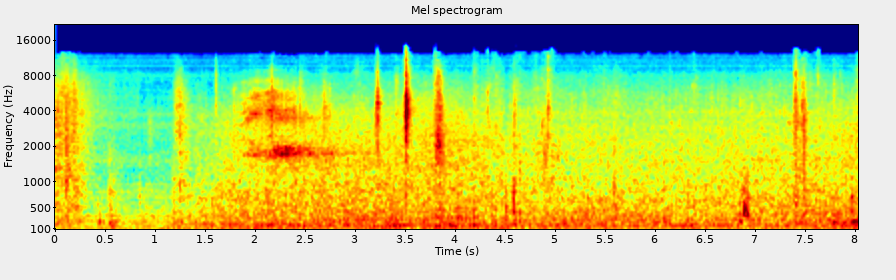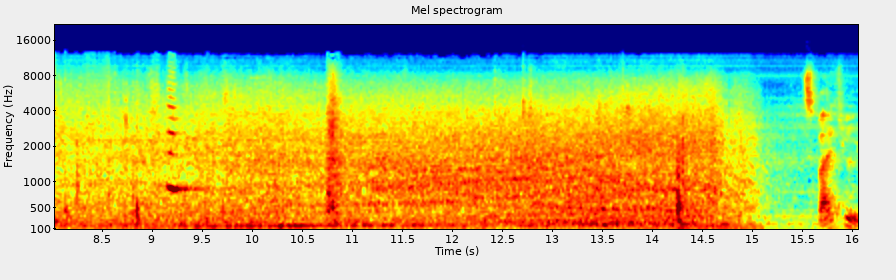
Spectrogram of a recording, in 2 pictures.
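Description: Street noise hums steadily outdoors.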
